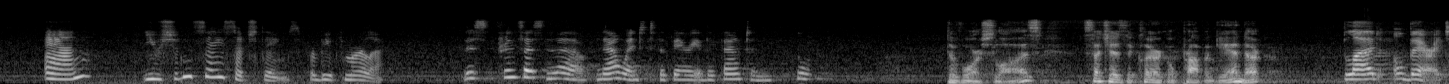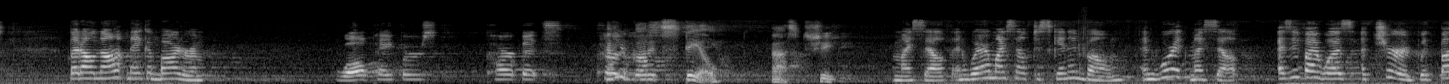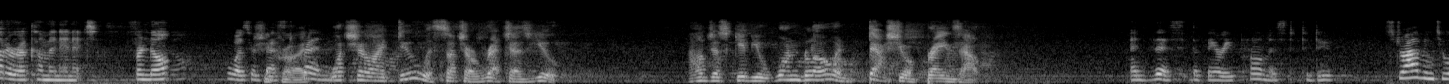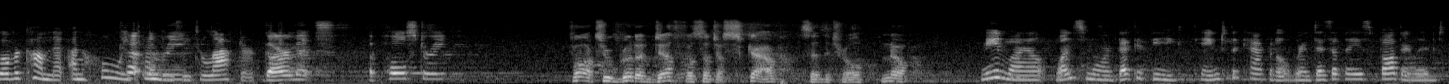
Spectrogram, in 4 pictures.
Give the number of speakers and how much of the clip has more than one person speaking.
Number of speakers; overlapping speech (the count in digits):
6, about 5%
